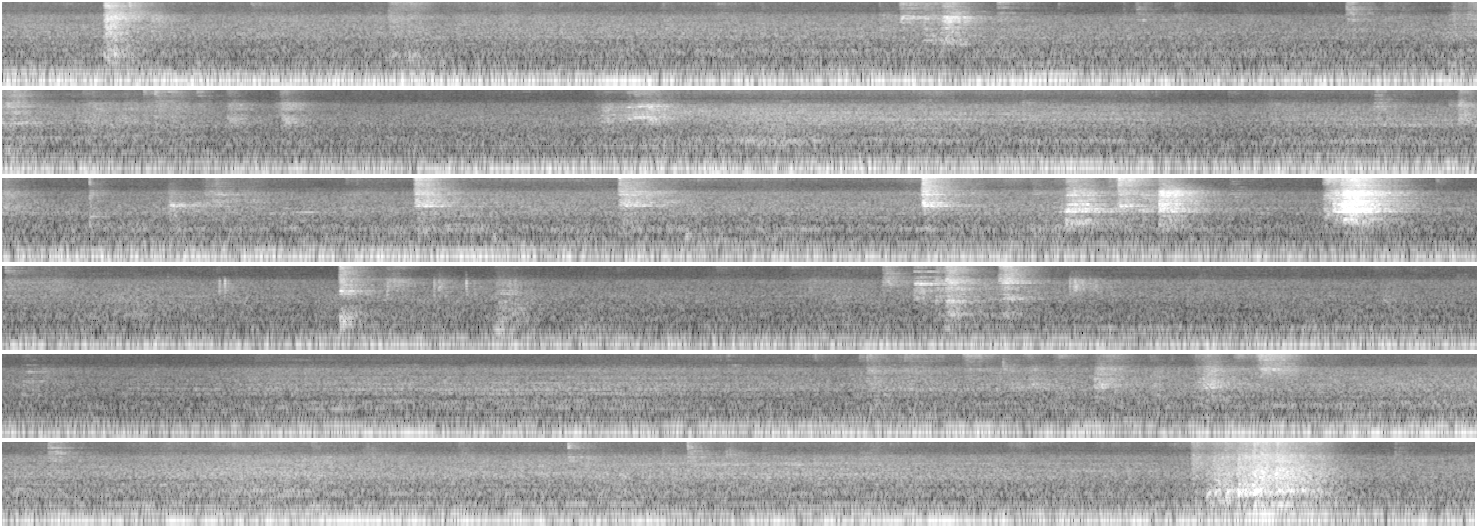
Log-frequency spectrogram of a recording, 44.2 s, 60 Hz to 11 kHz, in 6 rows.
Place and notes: Guangming St., Xindian Dist., New Taipei City - Beef noodle shop
Beef noodle shop
New Taipei City, Taiwan, 5 December 2016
